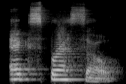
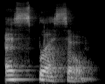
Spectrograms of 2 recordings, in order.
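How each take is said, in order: First: "espresso" with an added k, "ex-presso"; "espresso" wrongly as "ex-presso"; mispronounced espresso. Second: "espresso" with a plain s, "es-presso"; correct pronunciation. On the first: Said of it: "mispronounce this by saying". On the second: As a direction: say "espresso" with no k sound. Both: Shown as a demonstration.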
